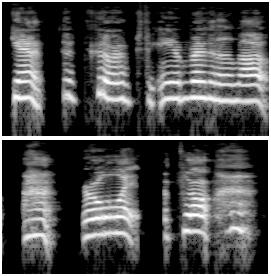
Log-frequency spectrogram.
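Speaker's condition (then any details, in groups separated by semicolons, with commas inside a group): Cerebral palsy; born premature at about 3 pounds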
